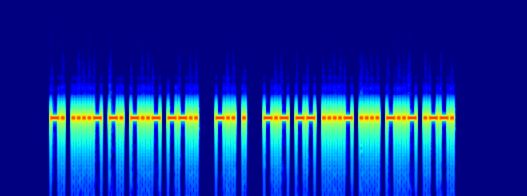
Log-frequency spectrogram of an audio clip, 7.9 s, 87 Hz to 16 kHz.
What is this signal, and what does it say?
Morse code, heard as a keyed tone, about 32 wpm, 700 Hz. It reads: N4NXZ DE KM4HXP
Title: USA Callsign DE Callsign 30wpm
